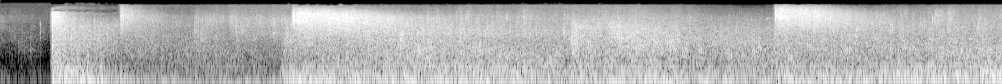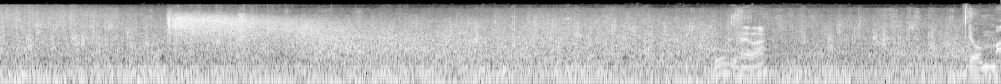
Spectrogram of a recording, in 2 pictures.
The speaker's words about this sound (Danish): Jamen, altså det er højt, når man står ved en vulkan.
